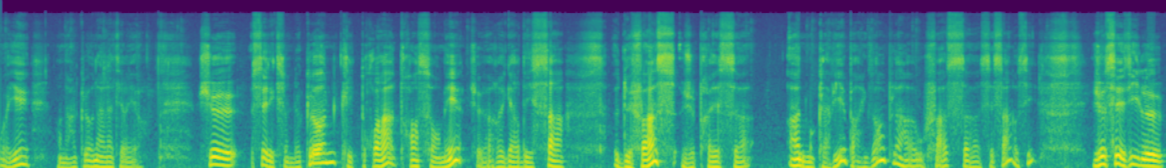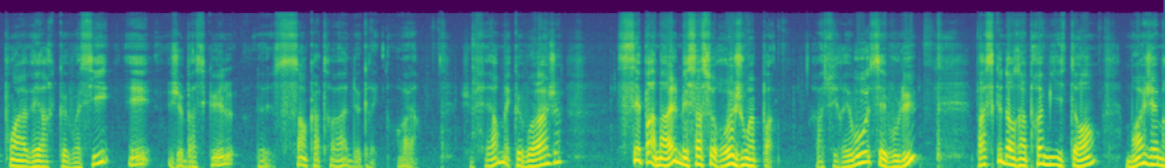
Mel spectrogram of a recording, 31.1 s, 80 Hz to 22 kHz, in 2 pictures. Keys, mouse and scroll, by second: 1.7 click, 3.3 click, 4.3 right click, 5.4 click, 6.6-8.3 drag, 10.2 KP_1, 13.3 click, 15.8-20.9 drag, 21.6 click, 22.4 click, 23.7 click, 25.1 click, 26.2 click, 26.6 click, 30.4-31.0 drag.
